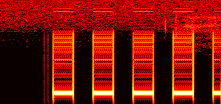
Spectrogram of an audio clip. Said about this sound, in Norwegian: Det er noe digg med den beep-beep-beep-lyden på slutten.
